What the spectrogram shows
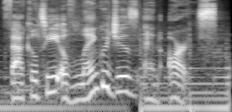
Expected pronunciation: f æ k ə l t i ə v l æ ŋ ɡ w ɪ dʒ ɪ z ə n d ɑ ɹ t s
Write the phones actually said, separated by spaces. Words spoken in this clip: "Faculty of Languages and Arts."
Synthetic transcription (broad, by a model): f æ k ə l t i ə v l æ ŋ ɡ w ɪ dʒ ɪ z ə n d ɑ ɹ t s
